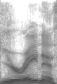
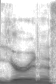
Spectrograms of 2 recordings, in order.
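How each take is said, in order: First: It sounds like the words 'your anus'. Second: It begins with a sound like 'urine'. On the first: "Uranus sounds like your anus" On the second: "Uranus sounds like urine"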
